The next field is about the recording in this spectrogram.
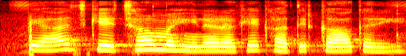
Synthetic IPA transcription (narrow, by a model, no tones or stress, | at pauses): pjaːd͡ʒket͡ʃʰəməɦiːnaɾɐkʰekʰaːt̪ɪɾkaːkɐɾiː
